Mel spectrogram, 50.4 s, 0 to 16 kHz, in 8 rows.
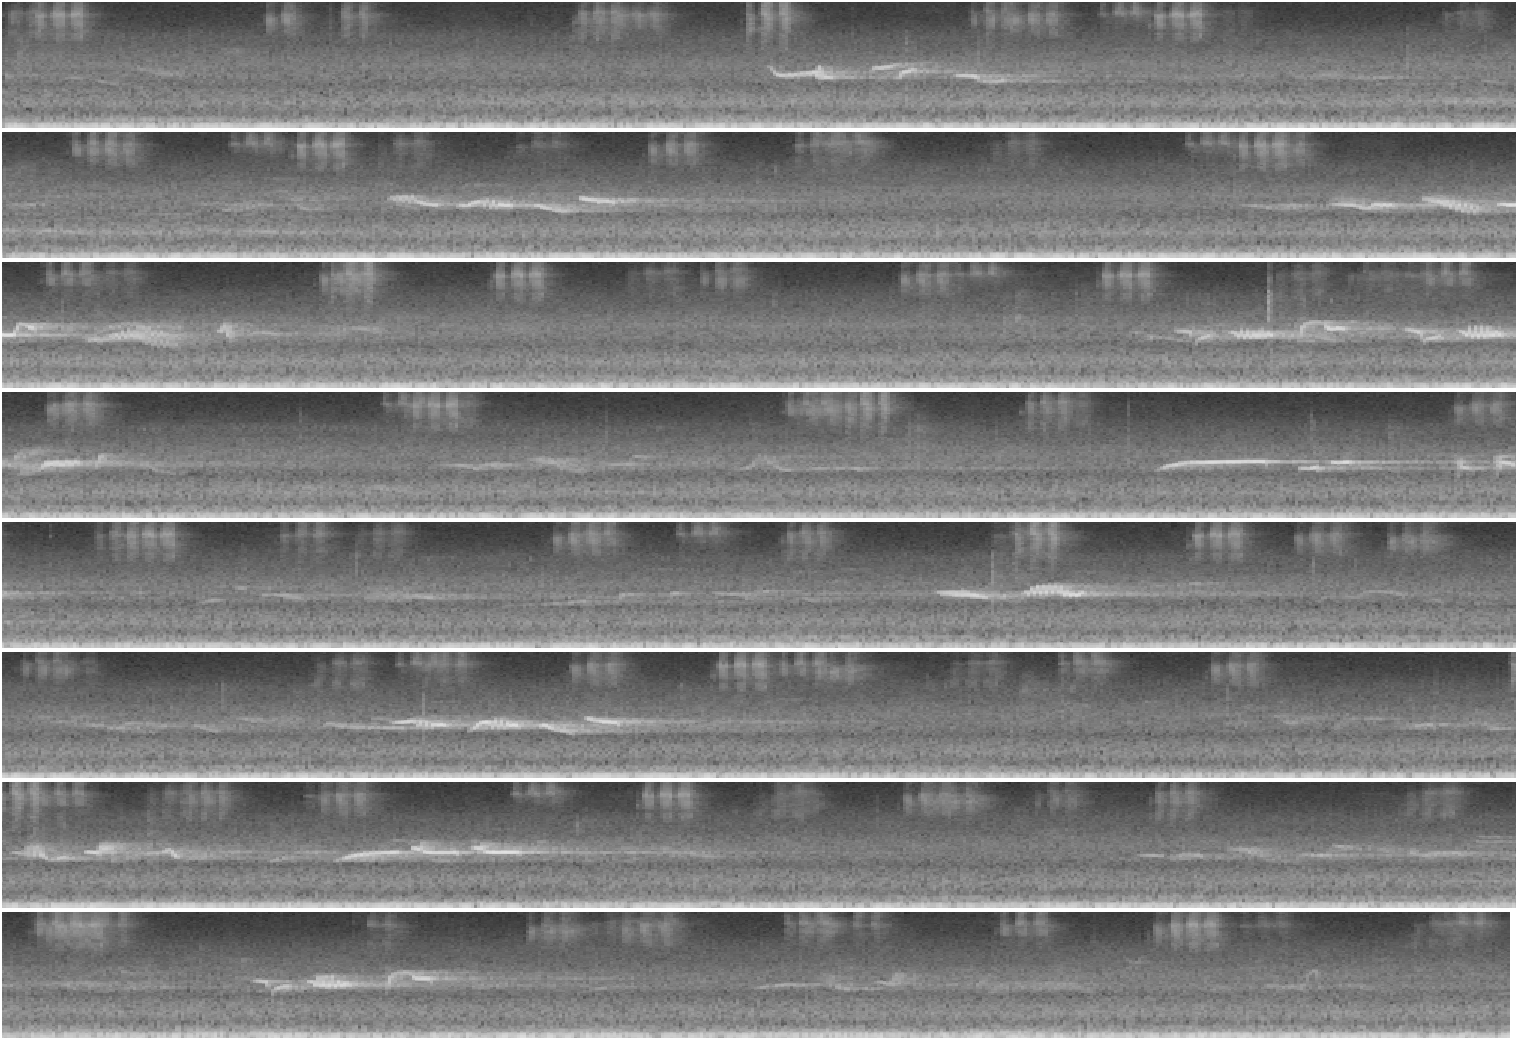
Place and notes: great song of a blackbird early morning
zoom f4 and array-board with Pui5024 electret capsules
Mecklenburg-Vorpommern, Deutschland, August 2021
